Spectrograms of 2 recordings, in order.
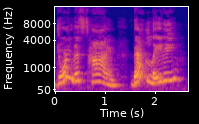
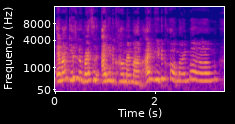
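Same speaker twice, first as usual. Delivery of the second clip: panicked plea; 7 semitones higher, 3 dB louder than usual. Retold or imitated. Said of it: "I'm like".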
